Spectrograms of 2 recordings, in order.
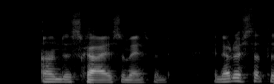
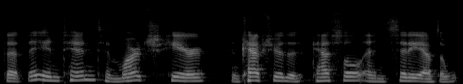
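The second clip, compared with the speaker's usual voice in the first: put-on a boy reporting news, pitched up; boy Tip; 6 semitones higher than usual. A narrator's reading. Tip speaks.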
